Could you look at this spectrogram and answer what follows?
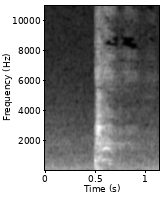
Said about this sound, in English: I just know I'm gonna cough. Hold on.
